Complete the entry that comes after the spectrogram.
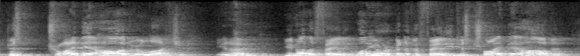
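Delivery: a mock demanding coach; mock pushy. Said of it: "if God had allowed Elijah just to carry on".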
